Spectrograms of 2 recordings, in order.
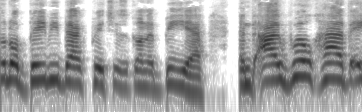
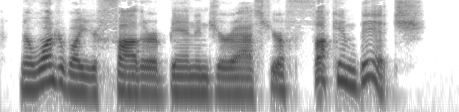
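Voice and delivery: plain

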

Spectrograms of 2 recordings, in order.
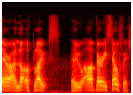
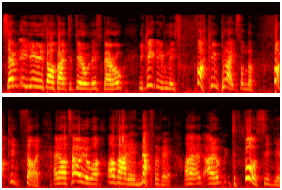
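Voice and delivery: put-on very angry, loud, pitched-up old-man rant; 8 semitones higher, 7 dB louder than usual. Acting out an old man scolding his wife over plates, mock super pissed-off old man. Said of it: "an old man would be like super pissed off about".

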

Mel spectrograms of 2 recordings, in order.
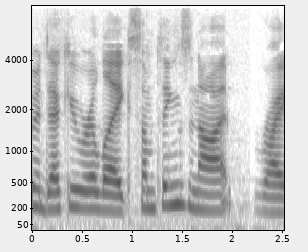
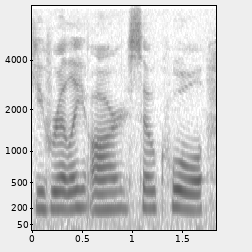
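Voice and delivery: put-on muttering, quieter; 6 dB quieter than usual. Retelling a scene to another speaker, imitating Shigaraki muttering to himself. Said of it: "he mutters to himself, and he's like".

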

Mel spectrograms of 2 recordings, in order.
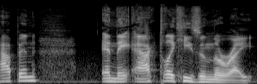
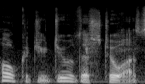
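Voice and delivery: put-on mournful, pleading, sad old man voice. Mocking a character he finds obnoxious, mock sad old man voice. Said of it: "He always just sounds like a sad old man".

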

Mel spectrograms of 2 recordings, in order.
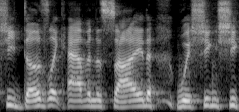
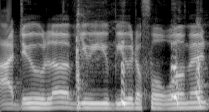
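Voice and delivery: put-on deep, heavily laid-on Texas drawl; 5 semitones lower than usual. Imitating audiobook narrators voicing Quincy Morris: imitating a deep Texas accent. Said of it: "they'll just drop their voice two octaves and do the fucking Texas accent".

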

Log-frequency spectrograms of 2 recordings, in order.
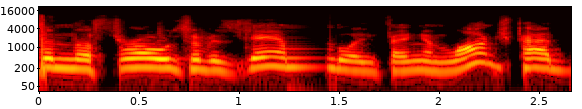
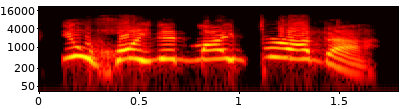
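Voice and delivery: very high, bouncy, swooping cartoon voice; 12 semitones higher, 4 dB louder than usual. Discussing a comic, voicing the club guy: Tiny Toons-esque voice. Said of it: "I imagine to have like a Tiny Toons-esque voice".

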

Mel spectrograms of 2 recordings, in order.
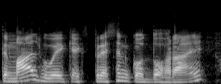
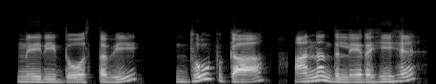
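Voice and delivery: plain

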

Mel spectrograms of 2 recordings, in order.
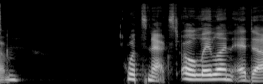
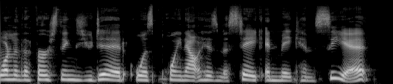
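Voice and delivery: ordinary delivery

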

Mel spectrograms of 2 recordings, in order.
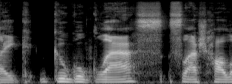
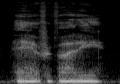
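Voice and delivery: soft, quiet, hushed voice; 6 dB quieter than usual. Trying out a quiet podcast intro as a joke: quiet ASMR-style intro. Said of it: "What if I did a quiet intro".

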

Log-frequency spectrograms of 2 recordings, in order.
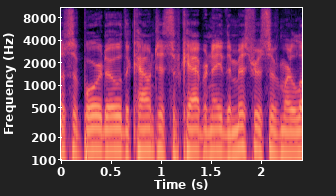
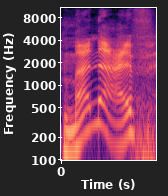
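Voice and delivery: high, put-on goofy comic voice; 7 semitones higher than usual. Describing a meme where a dying horror villain speaks, in a Borat voice. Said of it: "in a Borat voice".

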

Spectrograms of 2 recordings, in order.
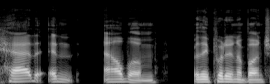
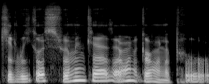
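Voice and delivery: childlike little cartoon kid voice; 4 semitones higher than usual. Several speakers taking turns at the cartoon voice: Meatwad voice. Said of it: "you're doing it way better than I have".

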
